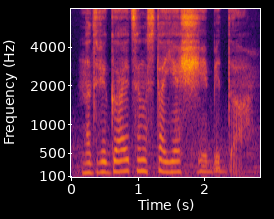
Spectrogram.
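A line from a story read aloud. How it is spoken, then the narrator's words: Quiet. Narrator (Russian): тихо сказал он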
